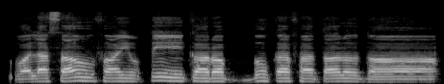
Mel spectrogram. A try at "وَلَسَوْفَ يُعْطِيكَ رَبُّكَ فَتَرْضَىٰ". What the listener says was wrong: হ্যাঁ, মাশাআল্লাহ, সুন্দর পড়েছেন, তবে এখানে একটু টান কম হয়ে গিয়েছে। ওয়ালা সাউফা ইউতি ত ইয়াজের তুই, এটি ইয়া মাদ্দা, এক কালি পরিমাণ টান দেবেন। ولسوف يعطيك ربك فترضى বলেন।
